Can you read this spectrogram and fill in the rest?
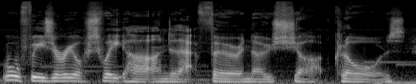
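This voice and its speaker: A man's voice: medium pitch, takes it slowly, vocal fry, soft background music. A man playing a jovial city gate guard in a fantasy ASMR roleplay, with a folksy, teasing manner. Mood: teasing, amused.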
